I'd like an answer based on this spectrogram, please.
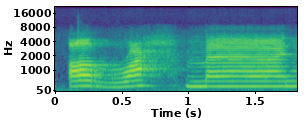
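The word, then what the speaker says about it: الرحمن: Ra is always read heavy when it has Fatha on it. So, Ar-Rahman Ar-Rahim.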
